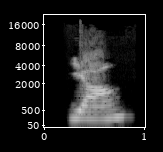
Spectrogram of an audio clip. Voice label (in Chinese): "阳", chino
